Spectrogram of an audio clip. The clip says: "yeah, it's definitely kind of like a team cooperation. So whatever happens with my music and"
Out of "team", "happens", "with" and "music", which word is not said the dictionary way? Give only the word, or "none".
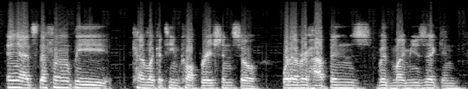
none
